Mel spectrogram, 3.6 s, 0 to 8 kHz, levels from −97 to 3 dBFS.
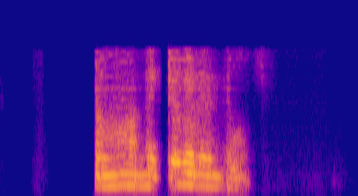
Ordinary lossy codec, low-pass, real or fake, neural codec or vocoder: AAC, 16 kbps; 7.2 kHz; fake; codec, 44.1 kHz, 0.9 kbps, DAC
